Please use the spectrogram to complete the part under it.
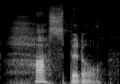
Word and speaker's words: hospital: Pronunciation, hospital. Hospital. Now, we talk about animal hospitals. That pronunciation has a strong aspirated H there. Hospital. Similar to that little animal that people have as pets, a hamster. Hamster.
